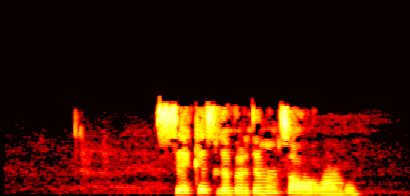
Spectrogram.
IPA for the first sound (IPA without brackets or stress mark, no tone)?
s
